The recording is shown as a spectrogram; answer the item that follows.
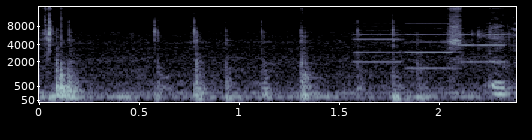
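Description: Handling noise of a phone's microphone being moved against clothing and a plush toy: a loud bump just after the start, then scattered rubs and knocks over a steady low hum.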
